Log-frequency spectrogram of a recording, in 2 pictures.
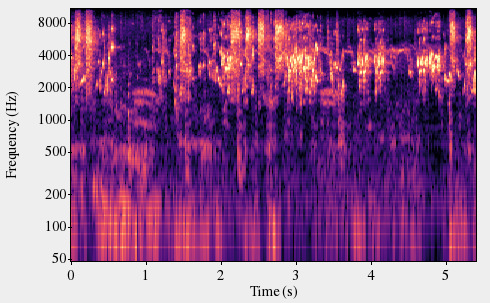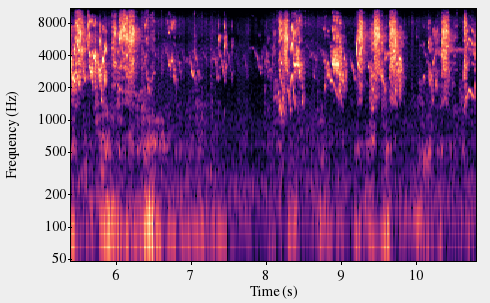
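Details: Continuous high budgerigar chatter, scratchy warbles and quick chirps running together, with one short lull before more rapid harsh chirping.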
